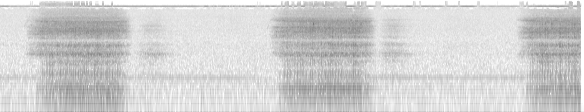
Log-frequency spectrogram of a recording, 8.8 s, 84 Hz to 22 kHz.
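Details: Sleeping shirtless man, sleep apnea tagged: rough, hissing snores on each breath in, about 17 a minute, quiet breathing out between; snoring.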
